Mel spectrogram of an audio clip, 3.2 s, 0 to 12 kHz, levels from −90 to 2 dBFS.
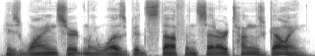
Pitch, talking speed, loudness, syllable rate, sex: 100 Hz, 210 wpm, -16 LUFS, 4.7 syllables/s, male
